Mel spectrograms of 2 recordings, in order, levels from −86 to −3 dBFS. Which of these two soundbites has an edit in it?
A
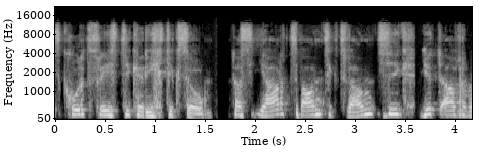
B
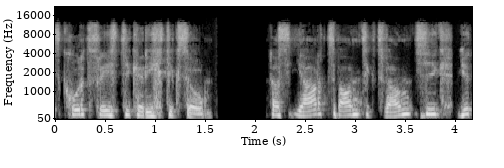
A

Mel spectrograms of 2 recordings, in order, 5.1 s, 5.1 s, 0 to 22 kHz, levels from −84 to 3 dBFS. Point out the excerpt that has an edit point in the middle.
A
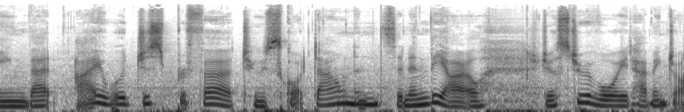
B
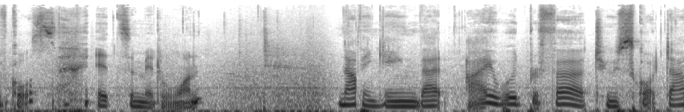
B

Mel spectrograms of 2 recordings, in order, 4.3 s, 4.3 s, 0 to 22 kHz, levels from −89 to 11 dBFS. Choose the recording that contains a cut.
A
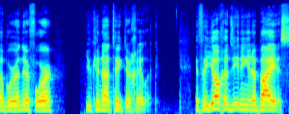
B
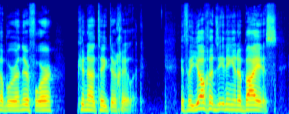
B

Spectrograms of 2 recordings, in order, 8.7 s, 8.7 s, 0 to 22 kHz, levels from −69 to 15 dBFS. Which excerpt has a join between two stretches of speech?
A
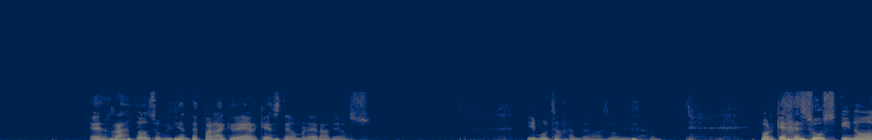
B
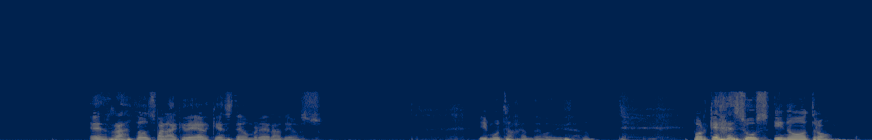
B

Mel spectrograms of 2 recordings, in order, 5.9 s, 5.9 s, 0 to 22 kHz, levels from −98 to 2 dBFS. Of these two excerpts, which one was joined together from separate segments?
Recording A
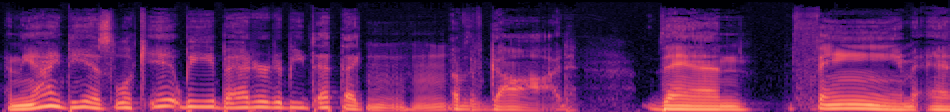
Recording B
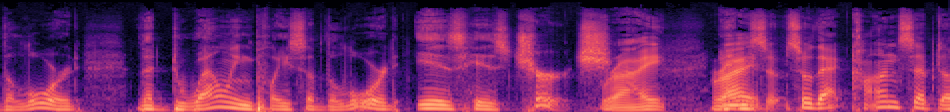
A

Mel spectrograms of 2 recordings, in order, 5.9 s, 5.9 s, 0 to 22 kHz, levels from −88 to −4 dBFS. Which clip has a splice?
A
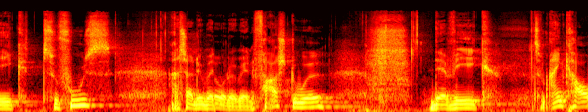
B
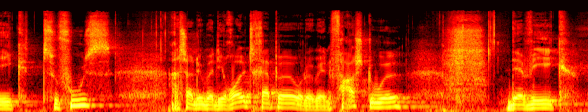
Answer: A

